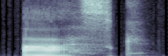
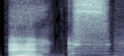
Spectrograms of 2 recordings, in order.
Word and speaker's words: ask: Many people say axe, like let me ask you a question. Axe? Like an axe you chop wood with. Not quite the same sound, but similar. They drop the s and say axe instead of ask.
